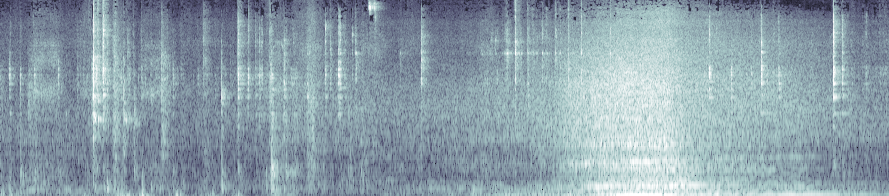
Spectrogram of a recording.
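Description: Metal parts click and clatter.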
